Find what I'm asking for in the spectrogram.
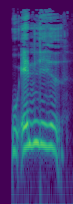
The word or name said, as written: uendelighed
